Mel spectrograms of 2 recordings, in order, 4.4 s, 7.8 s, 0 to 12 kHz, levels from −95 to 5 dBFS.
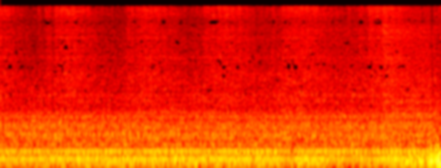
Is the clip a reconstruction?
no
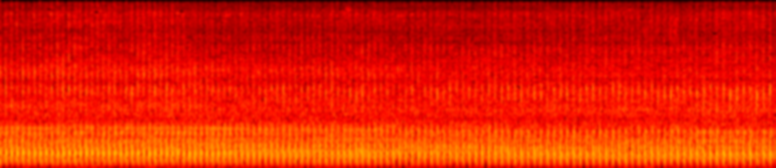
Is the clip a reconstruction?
no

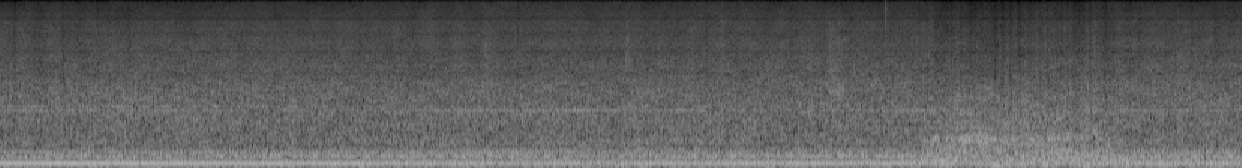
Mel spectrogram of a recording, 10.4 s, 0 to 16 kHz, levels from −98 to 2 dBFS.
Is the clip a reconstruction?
yes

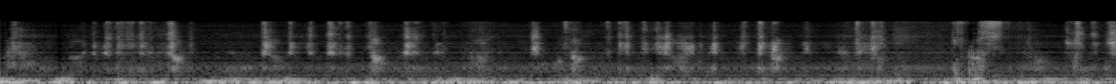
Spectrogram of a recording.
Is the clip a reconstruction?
yes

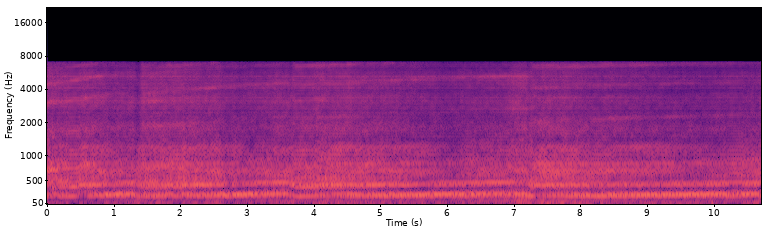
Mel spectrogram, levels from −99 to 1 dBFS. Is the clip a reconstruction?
yes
